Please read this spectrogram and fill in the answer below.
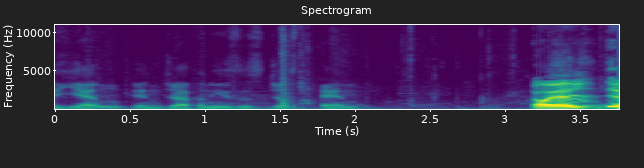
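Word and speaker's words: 円: fact uh the yen in japanese is just n oh yeah it's pronounced then yeah yeah but it's written yen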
